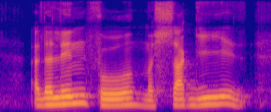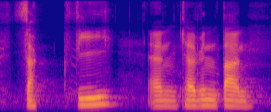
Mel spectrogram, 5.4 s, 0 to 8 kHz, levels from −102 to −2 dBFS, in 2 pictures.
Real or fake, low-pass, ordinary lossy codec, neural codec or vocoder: real; none; none; none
